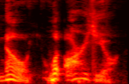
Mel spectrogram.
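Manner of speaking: put-on angry voice. Retelling a doctor visit, imitating a mad nurse. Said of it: "she got really mad".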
